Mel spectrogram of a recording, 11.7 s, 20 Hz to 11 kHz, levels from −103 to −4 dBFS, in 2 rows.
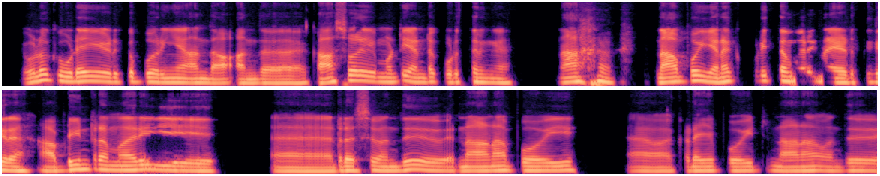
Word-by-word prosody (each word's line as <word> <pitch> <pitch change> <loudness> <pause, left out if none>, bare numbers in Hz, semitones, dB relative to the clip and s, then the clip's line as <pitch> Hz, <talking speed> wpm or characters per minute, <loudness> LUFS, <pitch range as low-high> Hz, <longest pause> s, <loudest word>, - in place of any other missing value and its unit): எவ்வளோக்கு 180 -2 +1
உடையை 155 +1 +4
எடுக்கப் 135 +1 -4
போறீங்க? 125 -2 +2
அந்த 115 -2 0 0.2
அந்த 105 +1 -1 0.3
காசோலையை 155 +1 +2
மட்டும் 135 +4 0
என்கிட்ட 135 0 -2
கொடுத்துருங்க. 130 -1 -2 0.4
நான் 140 +1 +3 0.5
நான் 140 +2 +4
போய் 165 -4 +4
எனக்கு 150 +3 +1
பிடிச்ச 165 0 -6
மாதிரி 155 0 -5
நான் 125 -1 +4
எடுத்துக்கிறேன்." 120 -2 +1
அப்படின்ற 145 +7 +1
மாதிரி 135 +3 +3 1.3
ட்ரெஸ் 120 +1 +1
வந்து 120 +5 +1 0.4
நானா 115 +2 +2
போய், 120 0 +2 0.8
கடையில 115 +1 0
போயிட்டு 115 +1 -2
நானா 110 +1 0
வந்து 115 +1 -5
130 Hz, 145 wpm, -22 LUFS, 115-145 Hz, 1.3 s, உடையை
